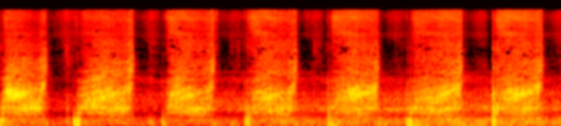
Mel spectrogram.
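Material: Laminate.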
